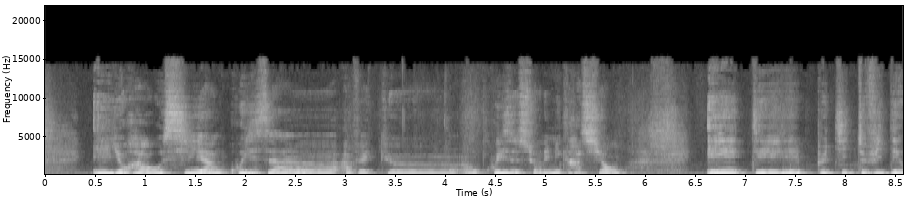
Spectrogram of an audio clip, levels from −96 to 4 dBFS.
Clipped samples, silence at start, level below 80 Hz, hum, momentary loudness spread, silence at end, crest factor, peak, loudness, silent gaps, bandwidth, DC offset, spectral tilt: under 0.1%; 0 s; -46 dBFS; none; 11 LU; 0 s; 14 dB; 0 dBFS; -15 LUFS; none; 15.5 kHz; under 0.1%; -6 dB/octave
